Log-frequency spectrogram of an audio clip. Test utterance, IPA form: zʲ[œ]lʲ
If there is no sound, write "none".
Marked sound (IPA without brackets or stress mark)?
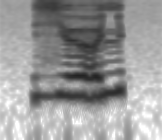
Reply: œ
